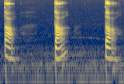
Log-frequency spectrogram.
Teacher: زبان کی نوک جب اوپر والے دانتوں کے ساتھ ٹکراتی ہے تو تا ادا ہوتا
